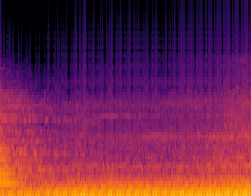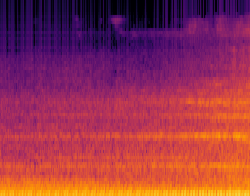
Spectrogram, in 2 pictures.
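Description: Diesel freight locomotive approaching with its train: a steady low engine rumble that grows louder as it nears, with fainter higher tones coming in near the end. A train horn note cuts off right at the start.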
